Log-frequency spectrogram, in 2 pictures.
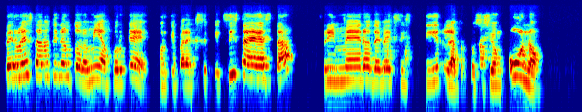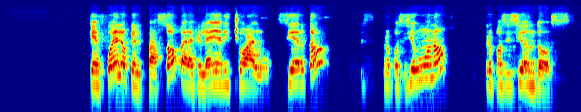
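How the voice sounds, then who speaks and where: A woman's voice: on the high side, lively intonation, normal speed. A young woman teaching a grammar lesson to school students, asking questions and drawing out her examples. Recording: muffled lo-fi sound.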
